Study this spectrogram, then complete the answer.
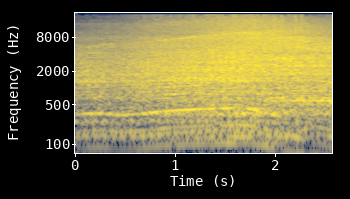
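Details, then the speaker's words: GM L5P Duramax diesel truck with a known Allison 10-speed valve body fault; software update didn't help and the part is backordered. Engine revved hard for over two seconds in reverse but barely moves: transmission slipping in reverse. "You hear how much I have to rev that sucker and it barely even goes. It does not like reverse one single bit."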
